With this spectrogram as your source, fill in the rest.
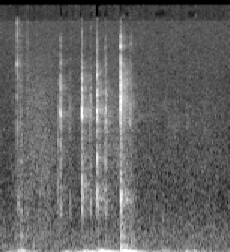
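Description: A file name is typed on a computer keyboard, a short burst of a few crisp key clicks close by, quiet and alone.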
